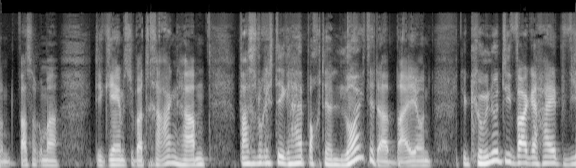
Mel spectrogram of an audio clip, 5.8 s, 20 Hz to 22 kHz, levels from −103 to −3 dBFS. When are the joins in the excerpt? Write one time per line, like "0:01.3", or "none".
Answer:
none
